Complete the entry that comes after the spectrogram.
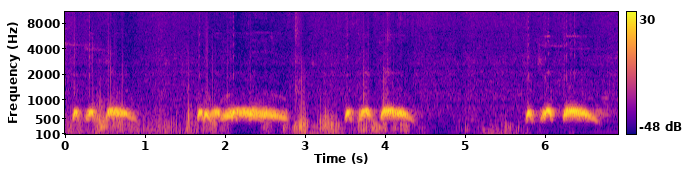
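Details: Spotted dove calling, a recording used to lure wild doves into traps: clipped double coos lead into a long, slightly falling coo, phrases repeated with soft thumps and rustles between them.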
